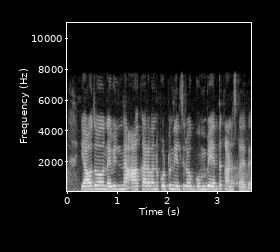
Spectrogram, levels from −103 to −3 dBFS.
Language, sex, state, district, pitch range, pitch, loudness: Kannada, female, Karnataka, Belgaum, 210-225 Hz, 220 Hz, -20 LUFS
